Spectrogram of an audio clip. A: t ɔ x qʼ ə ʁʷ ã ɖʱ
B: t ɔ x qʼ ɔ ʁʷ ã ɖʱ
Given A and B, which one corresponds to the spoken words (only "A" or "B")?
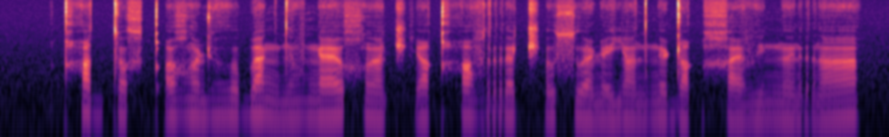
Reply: B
